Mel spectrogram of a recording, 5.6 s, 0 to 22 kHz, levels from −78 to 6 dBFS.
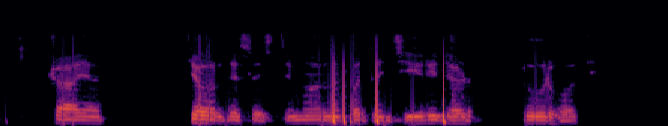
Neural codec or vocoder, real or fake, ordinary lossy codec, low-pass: none; real; MP3, 48 kbps; 7.2 kHz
